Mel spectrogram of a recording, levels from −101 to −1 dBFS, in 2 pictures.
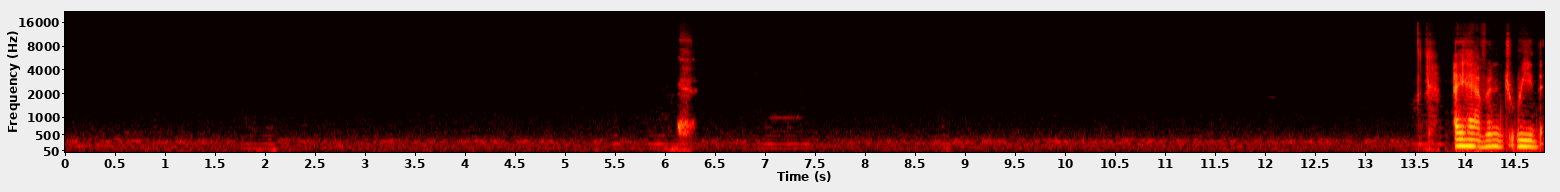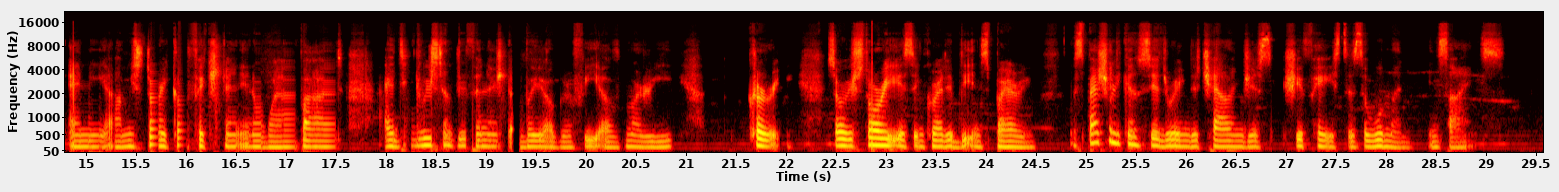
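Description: Speech turns choppy and robotic from 13.65 to 19.64 s, with 32 short holes (the longest 102 ms) papered over by stretching the preceding sound. This is repeated packet loss, with about a fifth of that stretch, roughly a second in total, rebuilt. Tiny skips of a few milliseconds also fall every 4.0 s, at 14.87, 18.86, 22.85 and 26.85 s. These are likely audio missing between chunks, lost each time a 4-second processing block hands over to the next.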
